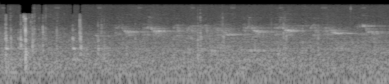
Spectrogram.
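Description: Birds chirping in quick, repeated short calls, over a steady background hiss. In the first second there are a couple of sharp clicks from a screwdriver working the bolt of the guard.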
